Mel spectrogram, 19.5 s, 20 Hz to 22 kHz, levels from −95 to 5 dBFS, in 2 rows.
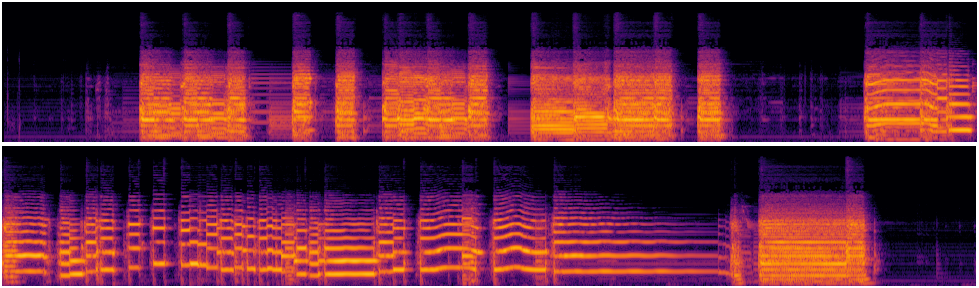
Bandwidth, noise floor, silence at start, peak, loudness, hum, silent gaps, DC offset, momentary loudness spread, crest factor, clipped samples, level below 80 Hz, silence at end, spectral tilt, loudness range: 6 kHz; -67 dBFS; 1.35 s; -2 dBFS; -15 LUFS; none; none; under 0.1%; 8 LU; 14 dB; under 0.1%; -62 dBFS; 1 s; -6.5 dB/octave; 3 LU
